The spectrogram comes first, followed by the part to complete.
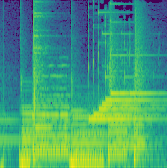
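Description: Background music with chime sound effects, including a quick rising run of bell-like notes about a second in.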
